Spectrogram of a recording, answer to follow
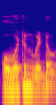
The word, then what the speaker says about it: Overton window: when I is this notion of decoding the Overton window. Is that how you pronounce it?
